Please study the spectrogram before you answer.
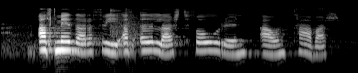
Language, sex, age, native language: Icelandic, female, 13, Icelandic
